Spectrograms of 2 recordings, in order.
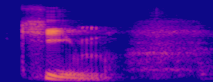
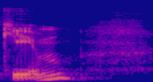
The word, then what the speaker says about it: CIEM: it they decided that you need to pronounce it like there is a k at the beginning so they actually wrote pronounced Kim um so I'll try to pronounce it Kim um and the way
